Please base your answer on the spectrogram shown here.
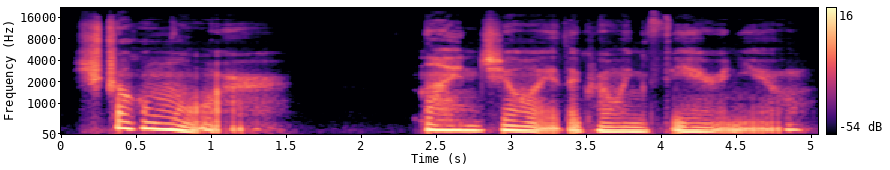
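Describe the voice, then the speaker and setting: A female sleep paralysis demon, played by a woman for an ASMR roleplay. Her voice is low, husky and mellow, often sinking to a whisper very close to the mic. She speaks slowly, shifting between teasing menace and awkward tenderness. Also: no room sound, exaggerated voice. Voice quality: soft, breathy, often whispering. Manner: slow, intimate, close-up delivery. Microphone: close, dry microphone.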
